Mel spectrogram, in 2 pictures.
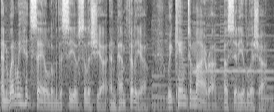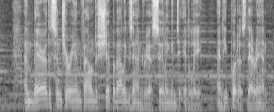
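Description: A man's voice: low voice, expressive, a little fast. A man narrating scripture from a script in a formal, solemn manner. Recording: prominent music bed under voice.

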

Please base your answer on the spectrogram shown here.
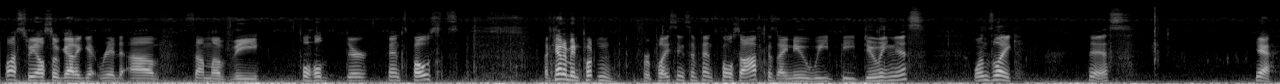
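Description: A man's voice: on the high side, a little slow. A young man, a farmer, talking casually and matter-of-factly for a vlog while working outdoors in a field. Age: young adult. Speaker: farmer vlogger, host. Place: outdoors in an open farm field. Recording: noisy outdoor camera audio.

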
